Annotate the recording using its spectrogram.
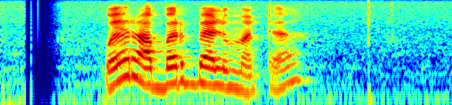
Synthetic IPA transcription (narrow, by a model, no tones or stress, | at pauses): ojəɾabəɾbæluməʈə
